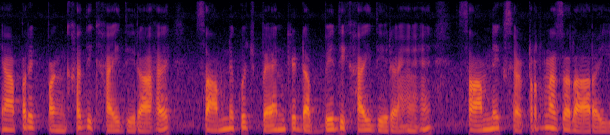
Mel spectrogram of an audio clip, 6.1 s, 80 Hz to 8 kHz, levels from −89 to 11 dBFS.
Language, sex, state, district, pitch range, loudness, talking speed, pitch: Hindi, male, Uttar Pradesh, Muzaffarnagar, 95-115 Hz, -25 LUFS, 235 wpm, 100 Hz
